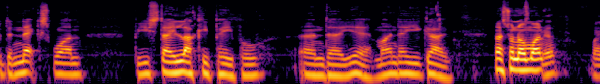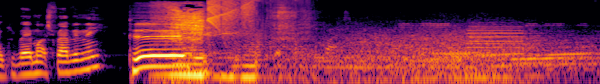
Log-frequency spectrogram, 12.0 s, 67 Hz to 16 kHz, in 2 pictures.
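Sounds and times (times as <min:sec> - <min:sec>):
sustained electronic tone: 0:07.5 - 0:11.9.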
